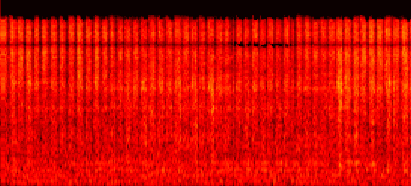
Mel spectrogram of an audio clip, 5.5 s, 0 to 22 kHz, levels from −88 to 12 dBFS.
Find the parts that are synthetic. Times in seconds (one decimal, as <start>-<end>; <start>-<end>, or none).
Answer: 0.0-3.1; 3.9-5.5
